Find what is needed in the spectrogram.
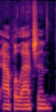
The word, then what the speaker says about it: Appalachian: There is some discussion about pronunciation. I'm told it's Appalachian, but you know, we can talk about that too.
